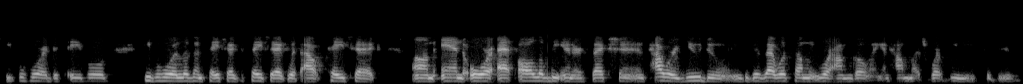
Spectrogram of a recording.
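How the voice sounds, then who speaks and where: A man argues emphatically on a panel, stacking his points one after another. His voice is gravelly and husky, pitched a little high, and it stays flat. It comes through a tinny, phone-like line with a dry sound. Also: no room sound. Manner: emphatic, list-like, steady build of points. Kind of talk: panel discussion.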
